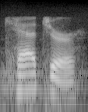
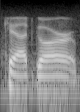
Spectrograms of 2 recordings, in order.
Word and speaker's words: Khadgar: catcher that's another thing the mispronunciation I always said catcher because that actually kad ger could be a just sound and so I know his name officially is Khadgar but I keep wanting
